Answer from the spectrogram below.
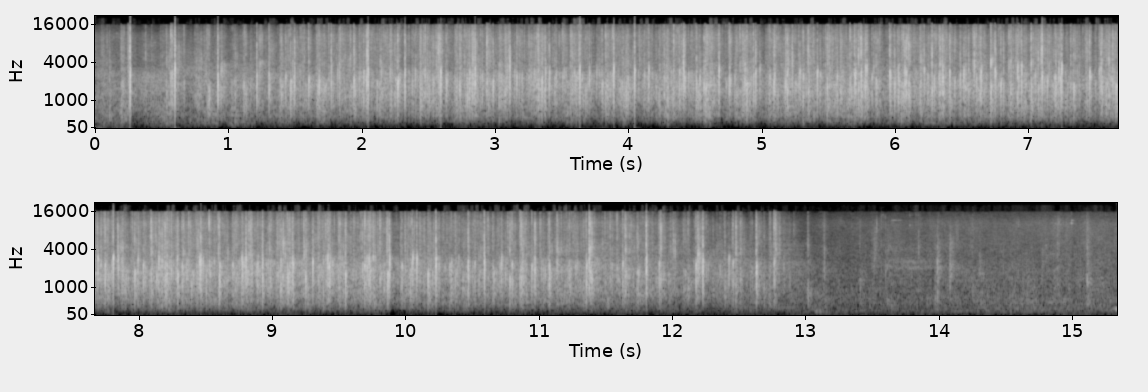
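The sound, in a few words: students applauding their parents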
